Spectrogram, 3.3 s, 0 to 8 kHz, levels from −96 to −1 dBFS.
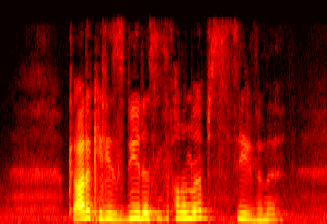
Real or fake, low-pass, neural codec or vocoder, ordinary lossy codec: fake; 7.2 kHz; codec, 16 kHz, 2 kbps, FunCodec, trained on LibriTTS, 25 frames a second; none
